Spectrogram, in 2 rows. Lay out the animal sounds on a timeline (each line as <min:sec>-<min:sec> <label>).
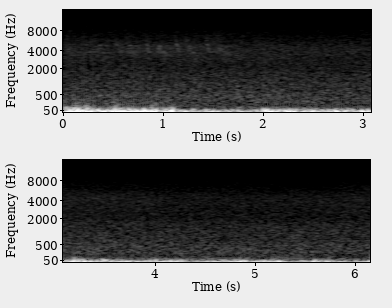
0:00.0-0:01.8 Ovenbird (Seiurus aurocapilla)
